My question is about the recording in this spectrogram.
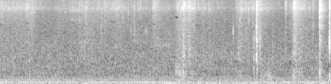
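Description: Footsteps pushing through dry leaves and undergrowth, with a few sharp crackles of snapping twigs or debris in the second half, over a steady low rumble.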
